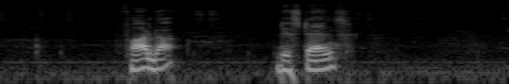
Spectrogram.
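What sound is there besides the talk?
writing a formula on the board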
